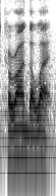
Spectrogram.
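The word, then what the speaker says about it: Carondelet: called karand de because everything's French right it's karand DEET but he's he's from Lafayette interesting well yeah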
